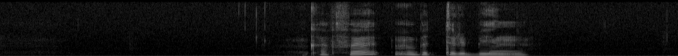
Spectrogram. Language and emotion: Russian, neutral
